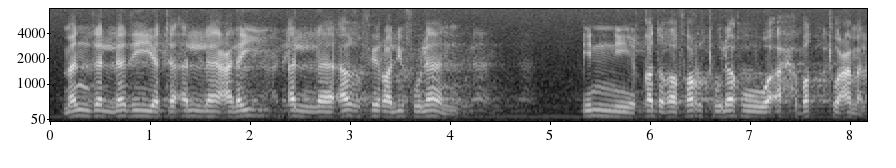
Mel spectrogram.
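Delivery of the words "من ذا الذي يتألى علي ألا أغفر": plain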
